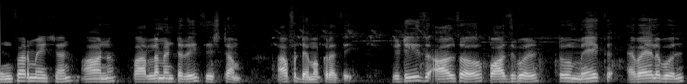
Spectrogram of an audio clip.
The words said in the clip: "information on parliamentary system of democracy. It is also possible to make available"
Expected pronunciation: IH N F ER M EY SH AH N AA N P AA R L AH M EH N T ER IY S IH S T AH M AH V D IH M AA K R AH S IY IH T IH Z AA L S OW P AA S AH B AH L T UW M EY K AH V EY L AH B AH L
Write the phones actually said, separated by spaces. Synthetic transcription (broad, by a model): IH N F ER M EY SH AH N AA N P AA R L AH M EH N T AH IY S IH S T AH M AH P D IH M AA K R AH S IY IH T IH Z AA L S OW P AA S AH B AH L T UW M EY K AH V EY L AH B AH L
